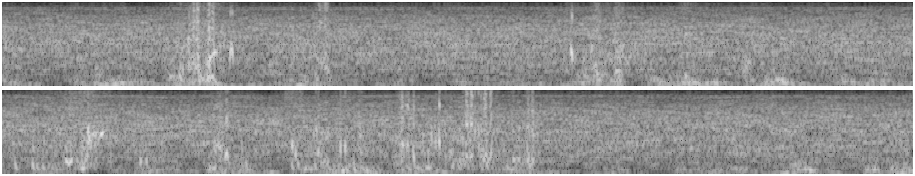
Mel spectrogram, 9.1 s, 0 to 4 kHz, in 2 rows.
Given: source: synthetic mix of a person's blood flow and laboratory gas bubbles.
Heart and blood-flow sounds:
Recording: Doppler ultrasound of blood flow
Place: precordium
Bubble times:
0.81-1.19 s: bubbles
1.43-1.66 s: bubbles
2.80-3.15 s: bubbles
3.38-3.47 s: bubbles
4.58-5.13 s: bubbles
5.21-5.32 s: bubbles
5.55-5.83 s: bubbles
5.96-6.41 s: bubbles
6.48-7.25 s: bubbles
From the record:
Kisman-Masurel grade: 332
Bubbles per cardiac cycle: rolling drumbeat, 9 or more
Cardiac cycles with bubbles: 50 to 99%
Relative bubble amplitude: moderate (0.250 to 0.450)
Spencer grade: 3 (all of the cardiac periods contain showers or single bubble signals, but not dominating or overriding the cardiac motion signals)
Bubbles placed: anywhere in the cardiac cycle

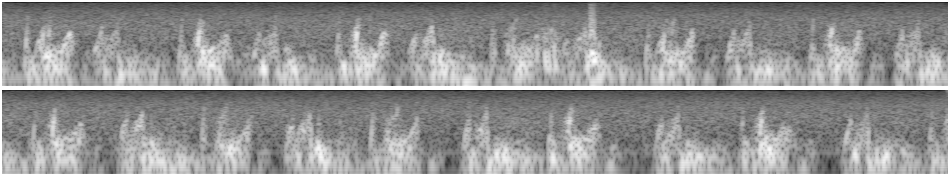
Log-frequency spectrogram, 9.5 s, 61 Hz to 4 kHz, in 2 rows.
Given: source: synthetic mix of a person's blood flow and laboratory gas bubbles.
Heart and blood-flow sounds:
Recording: Doppler ultrasound of blood flow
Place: precordium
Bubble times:
2.61-2.81 s: bubbles
2.91-3.02 s: bubbles
9.45-9.47 s: bubbles
From the record:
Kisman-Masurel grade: 222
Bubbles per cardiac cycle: several, 3 to 8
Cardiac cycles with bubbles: 10 to 50%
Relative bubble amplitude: moderate (0.250 to 0.450)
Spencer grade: 2 (many but less than half of the cardiac periods contain bubble signals, singularly or in groups)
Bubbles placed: anywhere in the cardiac cycle

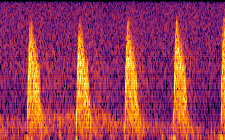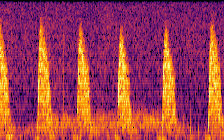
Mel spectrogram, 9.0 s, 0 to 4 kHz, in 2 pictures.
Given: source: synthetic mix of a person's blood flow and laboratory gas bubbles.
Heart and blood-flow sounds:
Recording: Doppler ultrasound of blood flow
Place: subclavian vein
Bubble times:
no bubbles
From the record:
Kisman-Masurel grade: 000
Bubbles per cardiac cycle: 0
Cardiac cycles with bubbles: 0%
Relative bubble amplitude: no bubbles discernible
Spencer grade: 0 (complete lack of bubble signals)

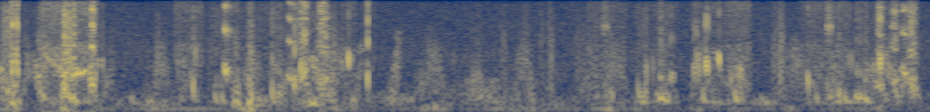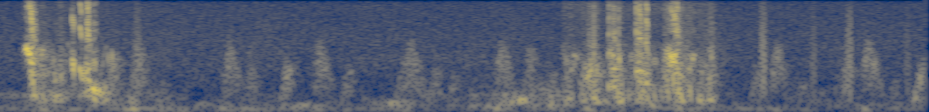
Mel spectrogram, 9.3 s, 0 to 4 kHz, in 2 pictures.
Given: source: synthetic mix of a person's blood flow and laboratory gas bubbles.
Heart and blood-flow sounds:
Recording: Doppler ultrasound of blood flow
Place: subclavian vein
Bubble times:
0.00-0.15 s: bubbles
0.17-0.54 s: bubbles
0.89-1.04 s: bubbles
1.07-1.90 s: bubbles
2.95-3.42 s: bubbles
3.47-3.77 s: bubbles
4.03-4.64 s: bubbles
4.78-5.27 s: bubbles
7.48-8.26 s: bubbles
From the record:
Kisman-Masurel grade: 332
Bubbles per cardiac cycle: rolling drumbeat, 9 or more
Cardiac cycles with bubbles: 50 to 99%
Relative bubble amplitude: moderate (0.250 to 0.450)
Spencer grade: 3 (all of the cardiac periods contain showers or single bubble signals, but not dominating or overriding the cardiac motion signals)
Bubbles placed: anywhere in the cardiac cycle

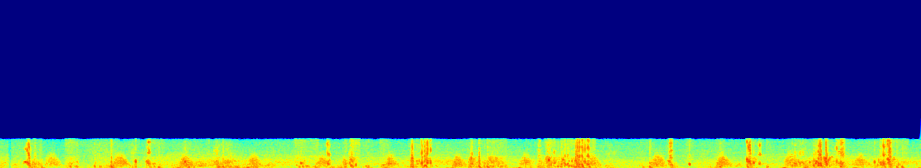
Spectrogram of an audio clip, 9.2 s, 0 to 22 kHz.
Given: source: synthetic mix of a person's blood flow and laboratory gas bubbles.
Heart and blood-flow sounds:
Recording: Doppler ultrasound of blood flow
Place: subclavian vein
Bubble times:
0.00-0.02 s: bubbles
0.23-0.44 s: bubbles
0.66-0.82 s: bubbles
0.92-1.20 s: bubbles
1.33-1.41 s: bubbles
1.47-1.66 s: bubbles
1.82-1.92 s: bubbles
2.10-2.42 s: bubbles
2.95-3.21 s: bubbles
3.27-3.33 s: bubbles
3.43-3.61 s: bubbles
3.63-3.75 s: bubbles
3.80-3.91 s: bubbles
4.08-4.42 s: bubbles
4.66-5.10 s: bubbles
5.38-5.97 s: bubbles
6.40-6.56 s: bubbles
6.68-6.78 s: bubbles
6.87-6.95 s: bubbles
7.16-7.27 s: bubbles
7.47-7.73 s: bubbles
7.87-8.49 s: bubbles
8.68-9.10 s: bubbles
From the record:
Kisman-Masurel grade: 242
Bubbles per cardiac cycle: several, 3 to 8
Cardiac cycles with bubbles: 100%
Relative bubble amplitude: moderate (0.250 to 0.450)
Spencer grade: 3 (all of the cardiac periods contain showers or single bubble signals, but not dominating or overriding the cardiac motion signals)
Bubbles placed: anywhere in the cardiac cycle

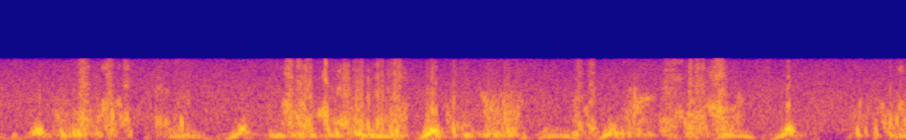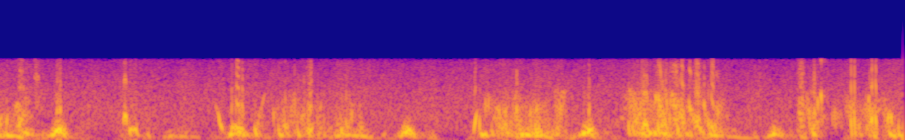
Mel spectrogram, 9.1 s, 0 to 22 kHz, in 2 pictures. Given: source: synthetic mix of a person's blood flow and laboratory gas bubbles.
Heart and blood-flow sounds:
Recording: Doppler ultrasound of blood flow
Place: precordium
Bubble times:
0.26-0.69 s: bubbles
0.78-0.96 s: bubbles
1.33-2.06 s: bubbles
2.22-2.64 s: bubbles
2.86-3.02 s: bubbles
3.09-3.74 s: bubbles
4.26-4.82 s: bubbles
5.13-5.27 s: bubbles
5.60-6.38 s: bubbles
6.88-7.38 s: bubbles
7.66-8.19 s: bubbles
8.52-9.06 s: bubbles
From the record:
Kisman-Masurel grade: 343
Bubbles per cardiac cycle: rolling drumbeat, 9 or more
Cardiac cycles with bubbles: 100%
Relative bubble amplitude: loud (0.450 to 0.775)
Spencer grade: 3 (all of the cardiac periods contain showers or single bubble signals, but not dominating or overriding the cardiac motion signals)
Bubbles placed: only in the low amplitude regions of the cardiac cycle

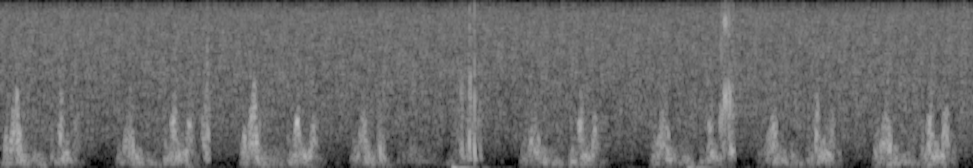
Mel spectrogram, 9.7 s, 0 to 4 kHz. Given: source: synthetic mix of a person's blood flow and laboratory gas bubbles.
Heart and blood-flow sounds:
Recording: Doppler ultrasound of blood flow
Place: precordium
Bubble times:
2.00-2.10 s: bubbles
3.76-3.86 s: bubbles
4.57-4.84 s: bubbles
7.18-7.36 s: bubbles
From the record:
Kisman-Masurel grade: 123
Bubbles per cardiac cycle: 1 to 2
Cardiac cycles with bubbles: 10 to 50%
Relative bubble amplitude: loud (0.450 to 0.775)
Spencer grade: 2 (many but less than half of the cardiac periods contain bubble signals, singularly or in groups)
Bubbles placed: only in the low amplitude regions of the cardiac cycle

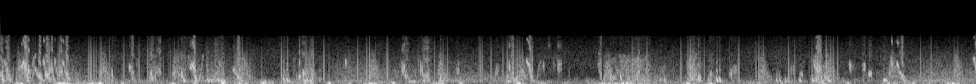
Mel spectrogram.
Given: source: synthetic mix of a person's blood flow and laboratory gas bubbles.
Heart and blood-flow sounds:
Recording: Doppler ultrasound of blood flow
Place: subclavian vein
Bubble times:
0.00-0.14 s: bubbles
0.19-0.73 s: bubbles
1.09-1.17 s: bubbles
1.27-1.40 s: bubbles
1.47-1.62 s: bubbles
1.77-2.47 s: bubbles
2.79-3.23 s: bubbles
3.43-3.50 s: bubbles
4.00-4.52 s: bubbles
4.55-4.61 s: bubbles
4.94-5.00 s: bubbles
5.04-5.22 s: bubbles
5.25-5.62 s: bubbles
5.97-6.67 s: bubbles
6.86-7.25 s: bubbles
7.29-7.39 s: bubbles
7.73-8.05 s: bubbles
8.10-8.35 s: bubbles
8.48-8.59 s: bubbles
8.62-8.75 s: bubbles
8.80-9.07 s: bubbles
9.71-9.76 s: bubbles
From the record:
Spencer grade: 3 (all of the cardiac periods contain showers or single bubble signals, but not dominating or overriding the cardiac motion signals)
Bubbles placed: anywhere in the cardiac cycle

